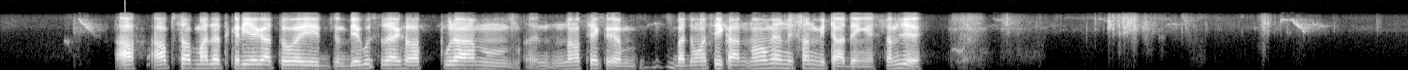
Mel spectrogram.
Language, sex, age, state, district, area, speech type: Hindi, male, 18-30, Bihar, Begusarai, rural, conversation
